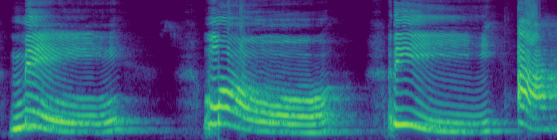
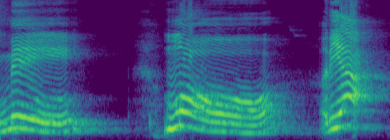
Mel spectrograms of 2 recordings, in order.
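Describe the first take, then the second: First: The word is split into four syllables. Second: The word is split into three syllables. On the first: The ending is read as two separate vowels. "Agora ela tem quatro sílabas" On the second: The ending is read as one diphthong. "Três sílabas"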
